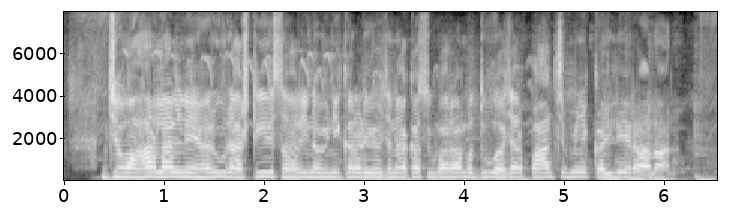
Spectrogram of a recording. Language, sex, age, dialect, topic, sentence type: Bhojpuri, male, 18-24, Western, banking, statement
